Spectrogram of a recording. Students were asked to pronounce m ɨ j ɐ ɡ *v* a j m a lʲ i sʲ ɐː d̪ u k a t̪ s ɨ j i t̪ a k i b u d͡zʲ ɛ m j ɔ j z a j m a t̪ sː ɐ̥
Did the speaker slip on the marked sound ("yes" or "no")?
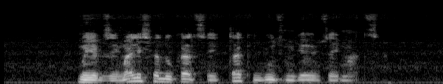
yes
